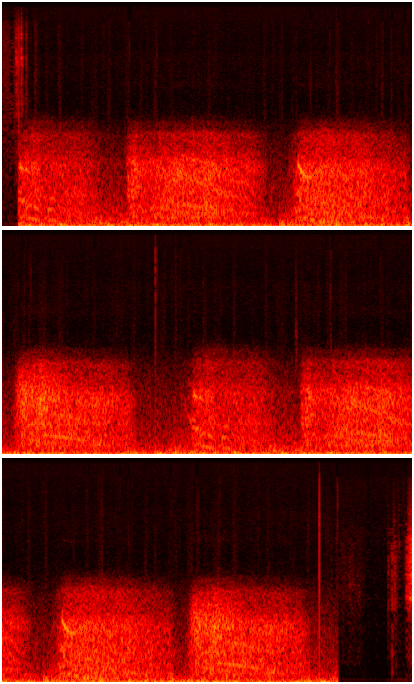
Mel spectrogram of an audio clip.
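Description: Rapid, noisy breath sounds with faint whistling, musical notes running through them: wheezes from narrowed airways.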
